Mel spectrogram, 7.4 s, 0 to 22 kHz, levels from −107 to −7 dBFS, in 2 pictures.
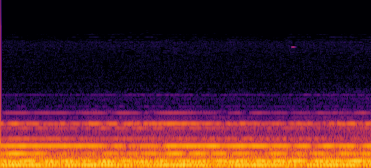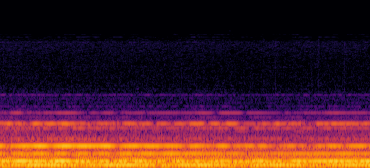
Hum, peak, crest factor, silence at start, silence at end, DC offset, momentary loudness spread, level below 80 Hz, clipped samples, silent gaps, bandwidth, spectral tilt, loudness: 60 Hz at -35 dBFS; -10 dBFS; 12 dB; 0 s; 0 s; under 0.1%; 3 LU; -34 dBFS; under 0.1%; none; 1.5 kHz; -15 dB/octave; -24 LUFS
